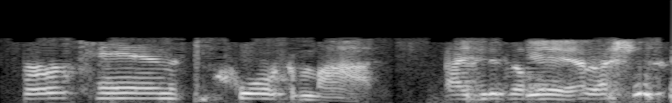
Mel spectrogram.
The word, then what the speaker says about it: Furkan Korkmaz: Furkan Korkmaz. You just call him Fur. No, you, said, you said that right.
